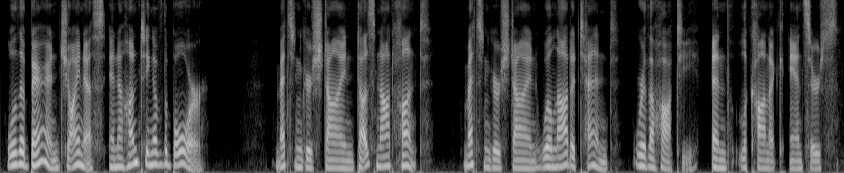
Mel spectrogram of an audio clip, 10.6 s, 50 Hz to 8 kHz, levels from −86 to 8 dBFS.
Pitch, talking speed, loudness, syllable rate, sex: 160 Hz, 135 wpm, -21 LUFS, 4.5 syllables/s, female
